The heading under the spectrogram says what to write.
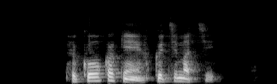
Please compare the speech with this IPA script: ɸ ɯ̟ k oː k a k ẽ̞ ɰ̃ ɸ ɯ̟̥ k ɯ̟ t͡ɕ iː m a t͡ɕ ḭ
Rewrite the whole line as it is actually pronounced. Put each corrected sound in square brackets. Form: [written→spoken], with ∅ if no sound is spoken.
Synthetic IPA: ɸ ɯ̟ k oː k a k ẽ̞ ɰ̃ ɸ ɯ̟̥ k ɯ̟ t͡ɕ [iː→i] m a t͡ɕ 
